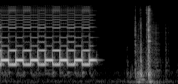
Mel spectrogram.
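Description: A telephone bell rings in a rapid, trilling burst for about a second, loud, then stops abruptly, followed by a brief soft clatter like a receiver being picked up.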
